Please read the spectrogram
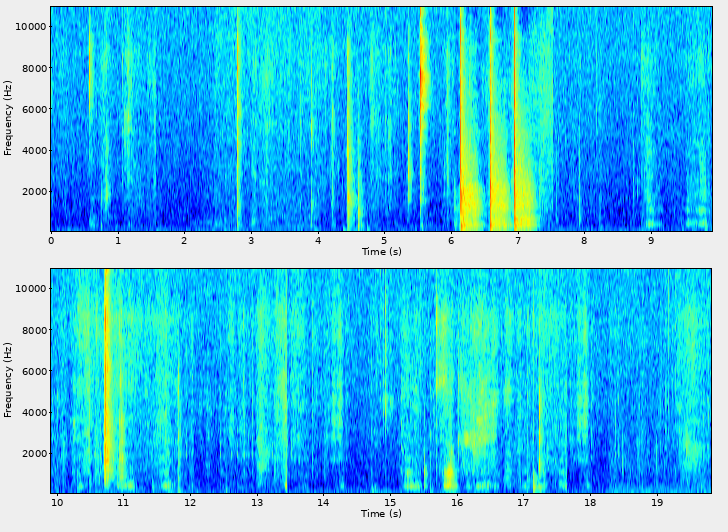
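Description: Small clicks of brass rivets and strap hardware being handled and fitted to a leather strap. Three sharp knocks in quick succession about six seconds in, from a hammer striking a rivet setter.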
